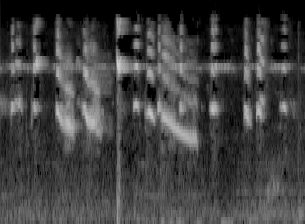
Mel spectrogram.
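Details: Green-winged saltator singing to warm up other saltators: brief chips, a quick pair of descending slurred notes, a sharp click, then a long falling sweep and spaced double chips.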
